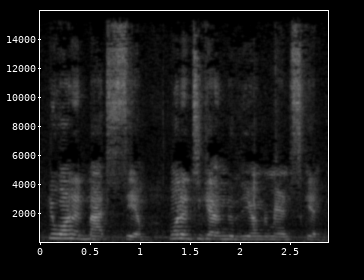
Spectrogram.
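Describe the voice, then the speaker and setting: A young woman with a fairly high voice reads a story aloud in a dramatic, informal amateur way. She trips over words now and then. The recording is distant, with clear background noise. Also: fast. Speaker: reader of fan fiction.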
